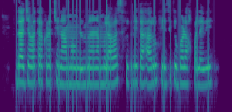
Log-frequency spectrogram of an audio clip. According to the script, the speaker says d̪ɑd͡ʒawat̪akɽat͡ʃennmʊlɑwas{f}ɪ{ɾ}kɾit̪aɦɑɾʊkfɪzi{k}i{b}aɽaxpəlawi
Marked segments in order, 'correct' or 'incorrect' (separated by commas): correct, incorrect, correct, correct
